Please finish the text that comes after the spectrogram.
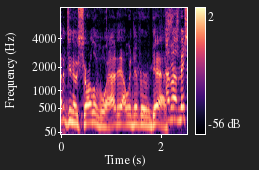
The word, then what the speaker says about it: Charlevoix: How did you know Charlevoix? I would never have guessed. I'm a Michigan native. Yeah, that's up north. There you go. Yeah. It's spelled Charlevoix. Voir with an X, I know.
